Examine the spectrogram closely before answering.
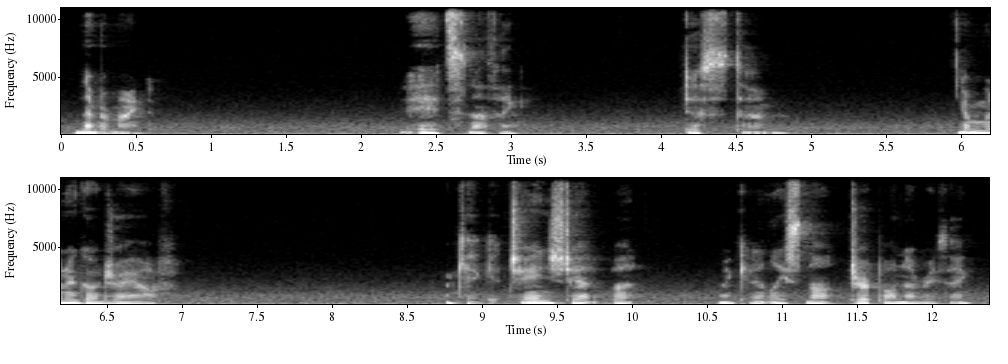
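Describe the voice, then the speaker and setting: A playful, dangerous vampire woman, performed by an actress murmurs in an intimate audio drama. Her voice is dark and very husky, with a gravelly creak. She teases wryly, often dropping close to a whisper. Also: low voice, heavily acted. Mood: hesitant, soft, then dry, teasing. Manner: teasing, wry, murmured. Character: teasing, playful ancient female vampire, flirtatiously menacing.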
